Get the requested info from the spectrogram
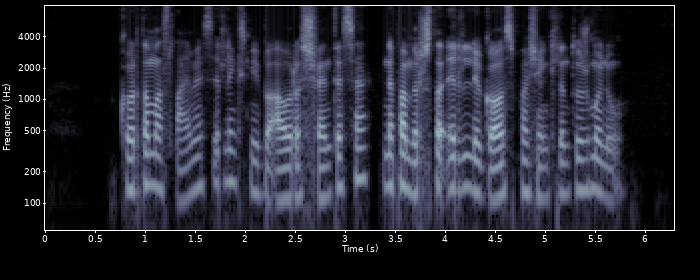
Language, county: Lithuanian, Šiauliai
